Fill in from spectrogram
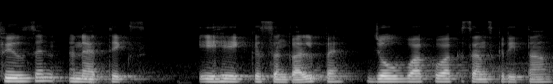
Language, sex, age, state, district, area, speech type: Punjabi, male, 30-45, Punjab, Hoshiarpur, urban, spontaneous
